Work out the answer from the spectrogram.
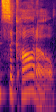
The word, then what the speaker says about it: cicada: not how I pronounce cicada that button is how I can is how what cicas sound like wait what he said sakato what the hell they do say that in Britain s maybe Australian no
